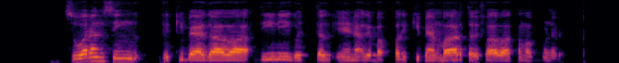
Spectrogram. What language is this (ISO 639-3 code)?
div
